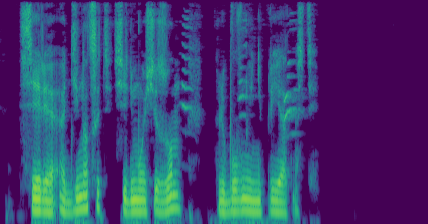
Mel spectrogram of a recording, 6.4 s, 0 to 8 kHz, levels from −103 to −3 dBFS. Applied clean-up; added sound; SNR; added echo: classical method Wiener filter.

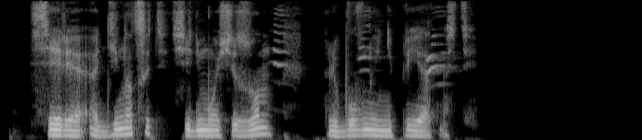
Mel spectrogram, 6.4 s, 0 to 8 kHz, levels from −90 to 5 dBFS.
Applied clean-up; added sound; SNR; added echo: classical method log-MMSE.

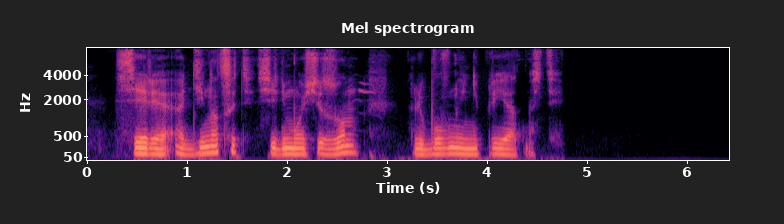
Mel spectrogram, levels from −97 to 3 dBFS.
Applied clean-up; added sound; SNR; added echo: neural mask model Resemble Enhance denoiser.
